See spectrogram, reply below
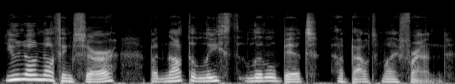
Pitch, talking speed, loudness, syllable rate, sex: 145 Hz, 145 wpm, -15 LUFS, 4.1 syllables/s, male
